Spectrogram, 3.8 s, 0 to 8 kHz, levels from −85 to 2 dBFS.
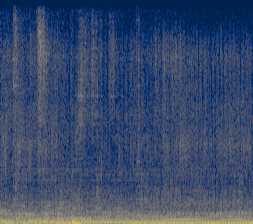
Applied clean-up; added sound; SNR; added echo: neural separator model SepFormer DNS4.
